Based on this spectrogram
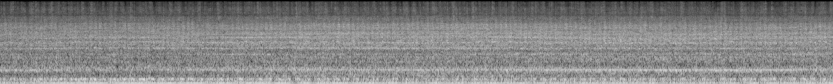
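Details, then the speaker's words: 1933 Ford pickup hot rod, crate 350 Chevrolet V8 with BDS 6-71 blower, twin Holley 600 carbs, Voodoo cam, MSD ignition, just started: smooth, even idle with thin steady blower whine, no misfire or knocks; healthy supercharged idle. "And there's that beautiful supercharger whine that's, again, just absolute music to the hearts, to the ears of any car guys out there."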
